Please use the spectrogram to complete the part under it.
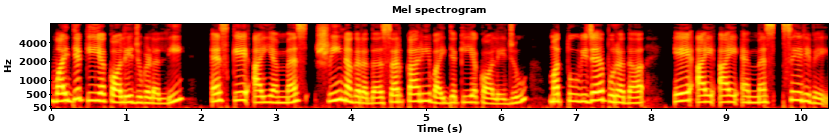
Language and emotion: Kannada, neutral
